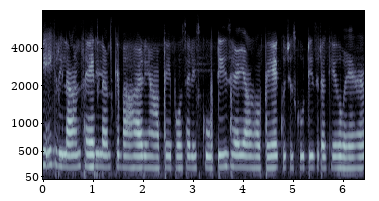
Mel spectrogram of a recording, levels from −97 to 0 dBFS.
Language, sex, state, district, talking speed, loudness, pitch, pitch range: Hindi, female, Bihar, Begusarai, 170 wpm, -29 LUFS, 210 Hz, 205-220 Hz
